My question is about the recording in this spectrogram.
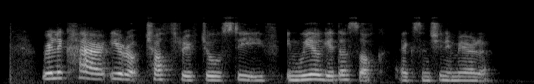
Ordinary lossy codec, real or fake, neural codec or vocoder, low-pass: Opus, 16 kbps; fake; codec, 16 kHz, 0.4 kbps, LongCat-Audio-Codec; 7.2 kHz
